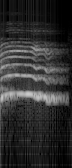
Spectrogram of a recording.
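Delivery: very high-pitched squeal; mock panicked squeal. Retold panicked reaction to dad's call.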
